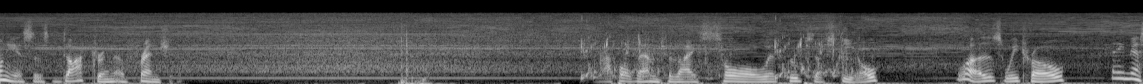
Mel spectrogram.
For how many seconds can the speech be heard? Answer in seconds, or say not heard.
7 s.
